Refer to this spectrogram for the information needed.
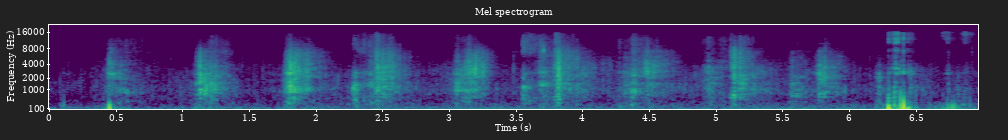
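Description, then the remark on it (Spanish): Steady footsteps of two people walking crunch along a clay path in the Viveros de Coyoacán park, roughly two steps per second with a soft gritty scrape on each, plus a sharper thud near the end. “Pues, para que conozcas qué te ha parecido hasta ahorita esta parte donde estamos transitando y aparte para que escuchen nuestros pasos.”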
